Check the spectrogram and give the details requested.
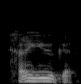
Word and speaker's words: Cuyahoga: It's spelled Cuyahoga, but I think it's pronounced Cayuga.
